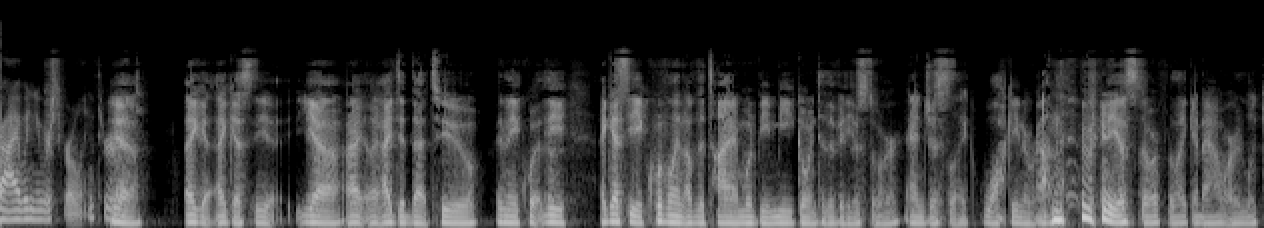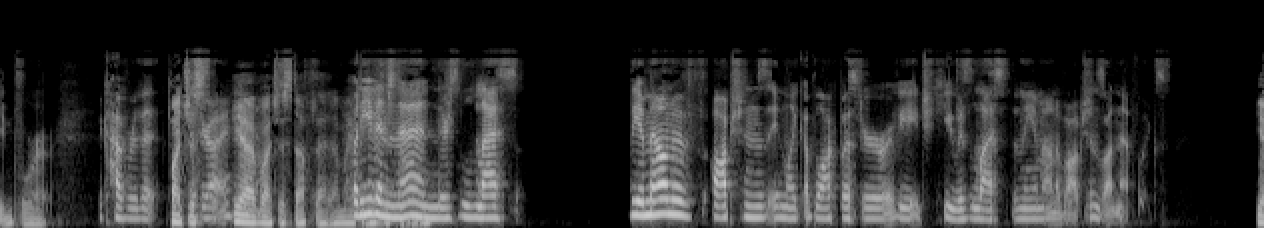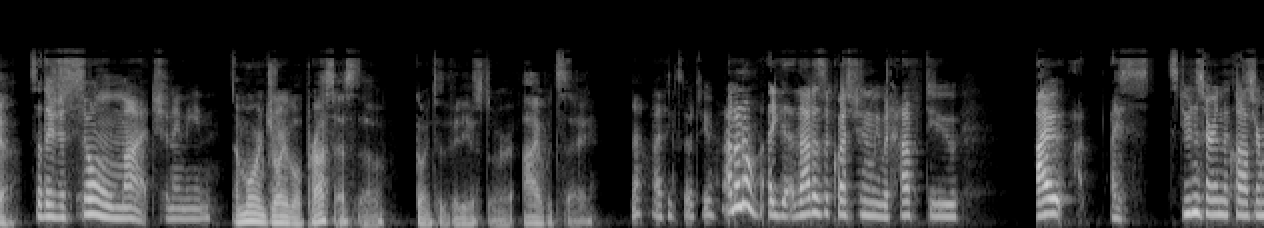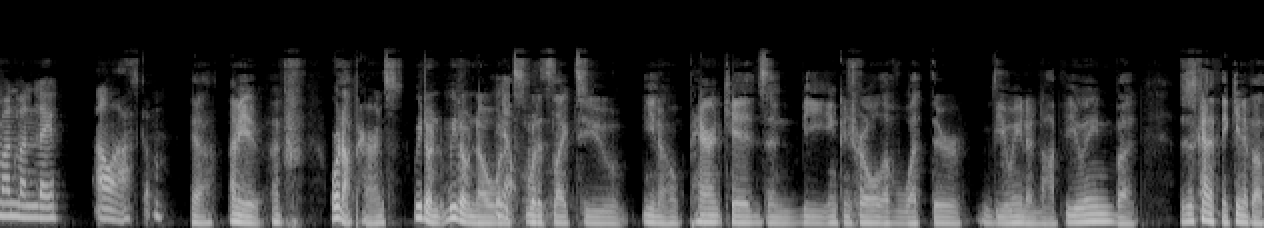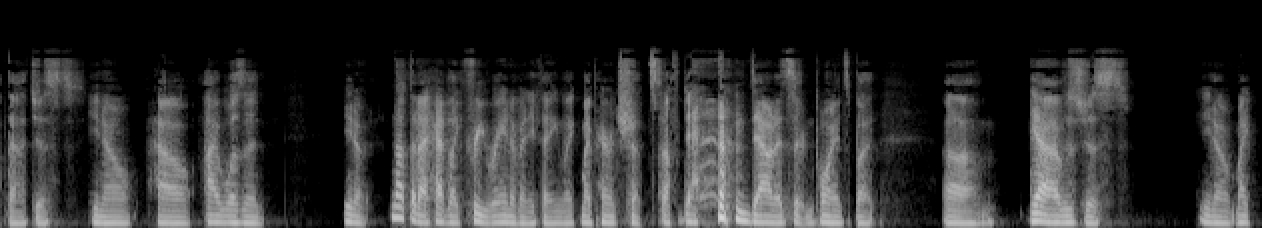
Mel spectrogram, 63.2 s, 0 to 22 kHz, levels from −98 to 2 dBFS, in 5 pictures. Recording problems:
garbled, watery; badly; nothing above 7.5 kHz
abrupt cut into speech; at the start

